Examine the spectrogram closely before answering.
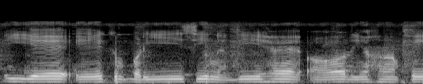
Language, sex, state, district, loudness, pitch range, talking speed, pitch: Hindi, male, Odisha, Khordha, -18 LUFS, 120-125 Hz, 125 wpm, 120 Hz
